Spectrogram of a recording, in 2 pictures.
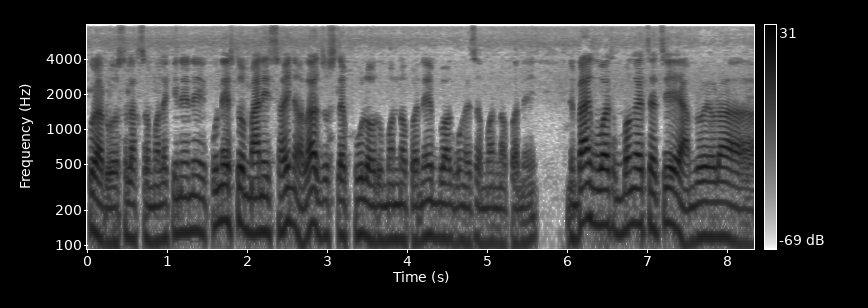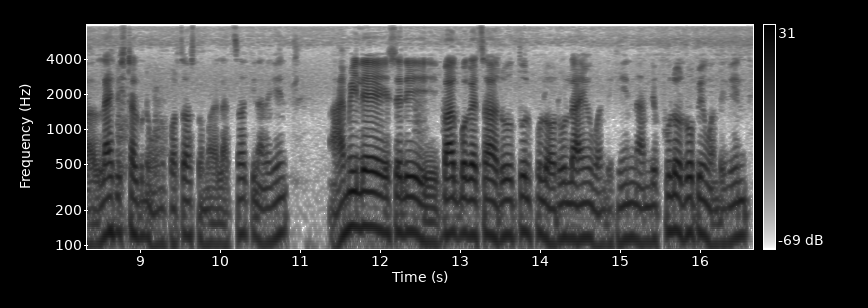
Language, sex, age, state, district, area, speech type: Nepali, male, 45-60, West Bengal, Darjeeling, rural, spontaneous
